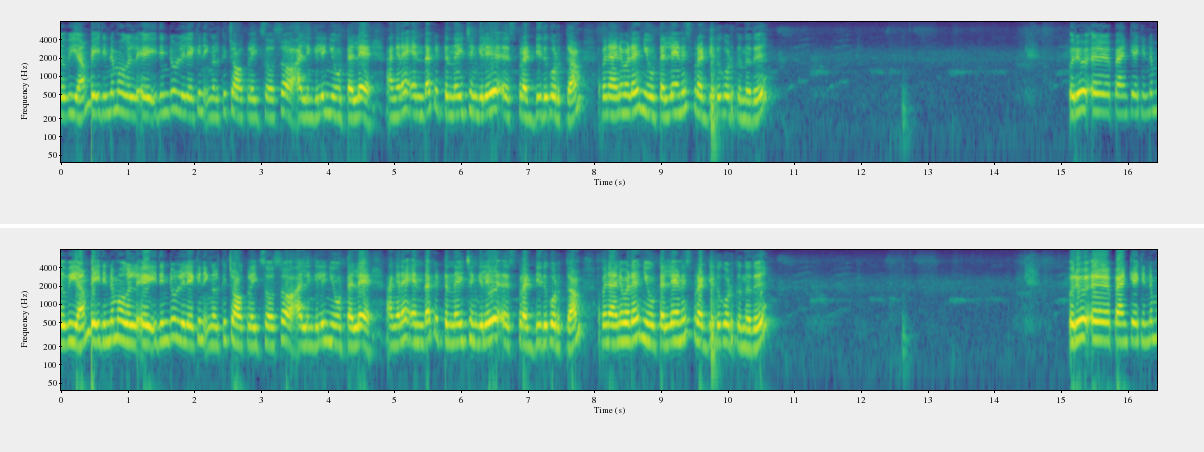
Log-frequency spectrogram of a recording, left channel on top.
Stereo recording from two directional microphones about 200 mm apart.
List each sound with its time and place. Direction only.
0.0 s a woman's voice: 30° right (ahead or behind)
15.1 s a woman's voice: 35° right (ahead or behind)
